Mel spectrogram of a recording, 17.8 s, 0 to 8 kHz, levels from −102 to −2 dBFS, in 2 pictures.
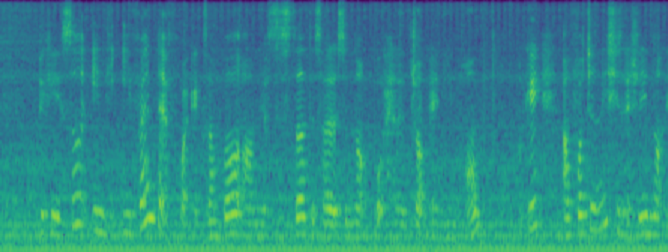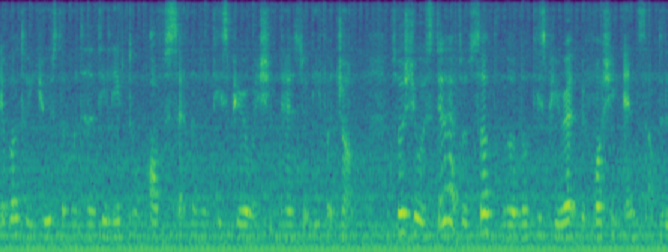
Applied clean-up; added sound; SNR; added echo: none; Engine starting; 4 dB; none.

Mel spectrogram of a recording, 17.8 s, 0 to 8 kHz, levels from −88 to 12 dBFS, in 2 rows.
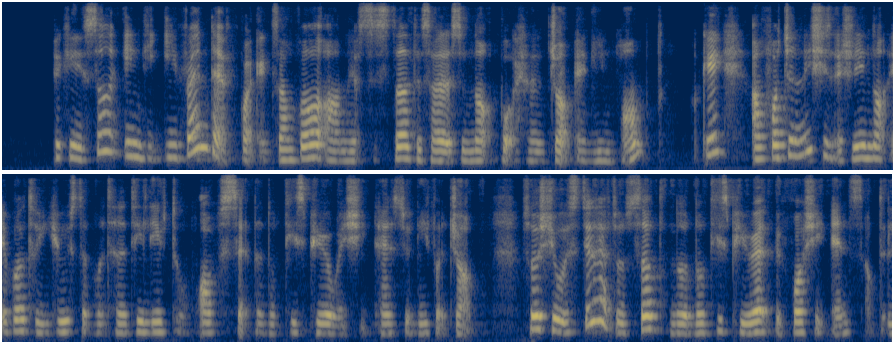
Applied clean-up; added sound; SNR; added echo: neural mask model DeepFilterNet 3.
